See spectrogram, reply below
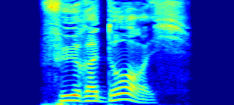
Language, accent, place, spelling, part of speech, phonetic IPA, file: German, Germany, Berlin, führe durch, verb, [ˌfyːʁə ˈdʊʁç], De-führe durch.ogg
- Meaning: first/third-person singular subjunctive II of durchfahren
